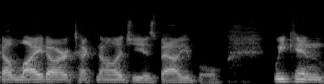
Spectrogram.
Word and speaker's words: lidar: to the earth sciences and uh the correct pronunciation and spelling is lidar all lower case i've uh i've learned this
